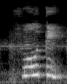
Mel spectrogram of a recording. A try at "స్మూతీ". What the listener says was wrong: మూ కాదు, మూతి కాదు, స్మూతీ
